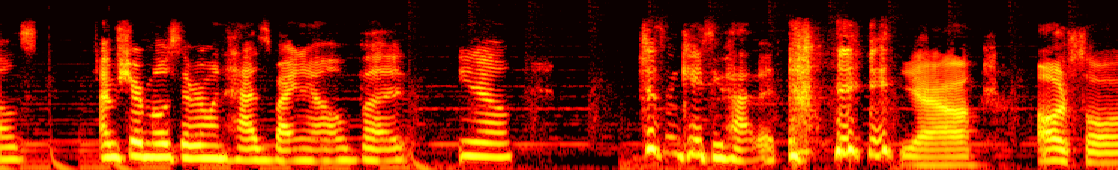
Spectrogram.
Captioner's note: laughs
